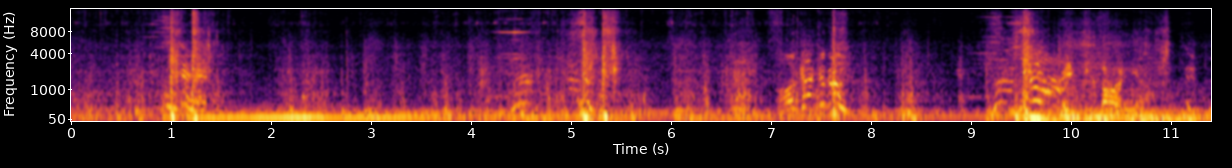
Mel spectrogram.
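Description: Steel blades clash and ring out.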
